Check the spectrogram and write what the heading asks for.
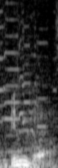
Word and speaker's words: Fionnbharr: F-I-N? – F-I-O-N-N-B-H-A-R-R. Not even joking. That's... – Finbar.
